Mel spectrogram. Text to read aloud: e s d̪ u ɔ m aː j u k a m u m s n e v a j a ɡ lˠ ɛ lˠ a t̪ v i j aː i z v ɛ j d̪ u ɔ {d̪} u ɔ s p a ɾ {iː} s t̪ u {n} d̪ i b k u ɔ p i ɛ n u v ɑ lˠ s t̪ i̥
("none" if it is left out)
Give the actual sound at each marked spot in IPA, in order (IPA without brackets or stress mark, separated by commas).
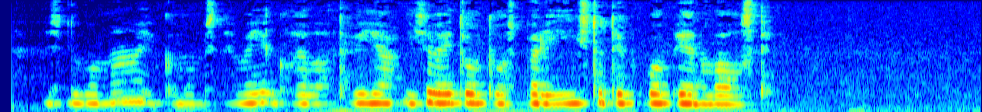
t̪, iː, none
